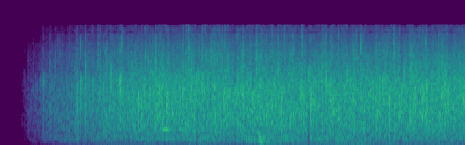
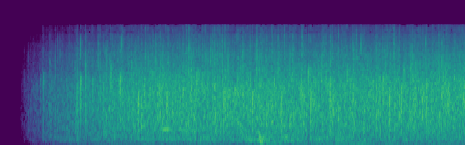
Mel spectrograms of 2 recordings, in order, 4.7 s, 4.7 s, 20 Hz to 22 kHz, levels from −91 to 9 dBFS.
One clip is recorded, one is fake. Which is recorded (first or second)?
second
